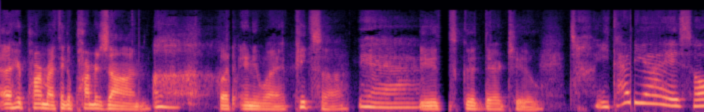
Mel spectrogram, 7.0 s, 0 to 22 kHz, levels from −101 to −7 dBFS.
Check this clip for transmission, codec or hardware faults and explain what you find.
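Two kinds of fault are present in this speech clip: three blocks of digital silence and a stretch of repeated stalls (stutter).

Blocks of digital silence occur at 1.38 s (about 7 ms), 2.29–2.32 s (26 ms) and 6.30–6.34 s (40 ms, just after "good there too 자"). Samples were zeroed, probably because the output buffer went unfilled in time, so each block cuts abruptly. The shortest is a tick and the longest a short hole. A waveform shows flat near-silent segments, and a spectrogram shows vertical blank gaps.

Repeated stalls (stutter) run from 3.31 to 4.49 s, ending just before "good there too 자". Packets arrived late roughly twenty times, so the jitter buffer ran dry and the receiver extended the preceding sound each time. About a quarter of the span is filled this way, with the longest wait 102 ms and nothing lost. The speech drags and stammers. A spectrogram shows smeared, held harmonic bands, and the waveform shows repeated near-identical cycles.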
